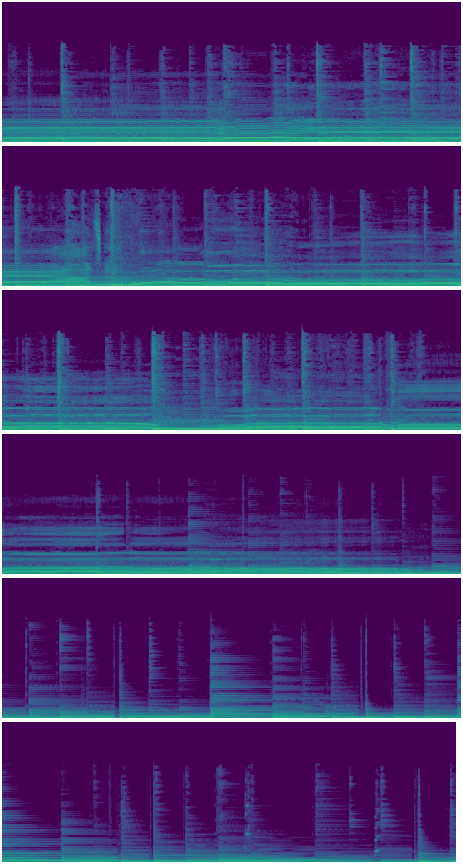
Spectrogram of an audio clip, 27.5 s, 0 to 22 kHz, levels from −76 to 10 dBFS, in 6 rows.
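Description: Nothing goes wrong anywhere in this one, so there's no fault to point to at any moment of the audio.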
